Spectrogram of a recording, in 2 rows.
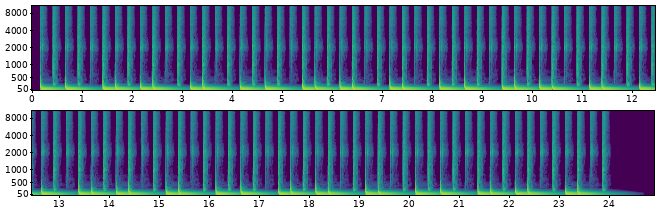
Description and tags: Simple Hip Hop Beat Loop 1
A quick beat I made on FL Studio 11. You can use it for whatever commercial or not but just leave me some credit ;)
